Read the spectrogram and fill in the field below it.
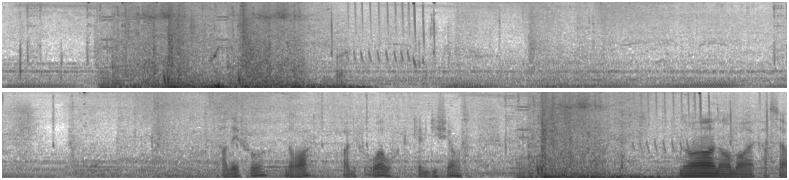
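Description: Electronic whooshes and soft clunks sound as building parts snap into place.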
